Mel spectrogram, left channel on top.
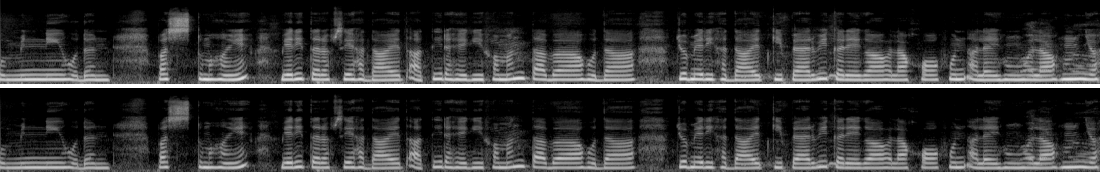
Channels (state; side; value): quieter; right; 5.0 dB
